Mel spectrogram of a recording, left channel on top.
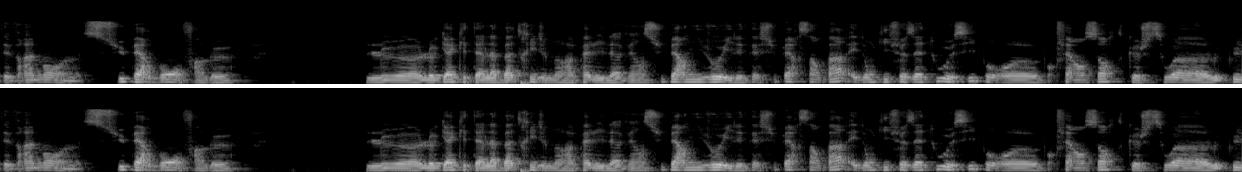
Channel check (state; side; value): identical; both; correlation 1.00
